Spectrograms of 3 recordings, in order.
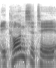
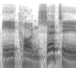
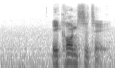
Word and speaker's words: Econity: There's no space in it, so I'm just pronouncing it the way it looks like it's supposed to be pronounced. Econity.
